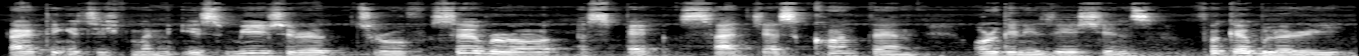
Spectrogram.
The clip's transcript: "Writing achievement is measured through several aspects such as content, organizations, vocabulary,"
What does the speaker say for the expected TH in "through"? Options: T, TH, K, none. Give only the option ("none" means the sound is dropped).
T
